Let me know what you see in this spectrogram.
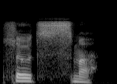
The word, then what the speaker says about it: tlutsma: A lot of people just pronounce the C and don't pronounce the S, but the conservative pronunciation is tlutsma. Tlutsma, with both a C and an S.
